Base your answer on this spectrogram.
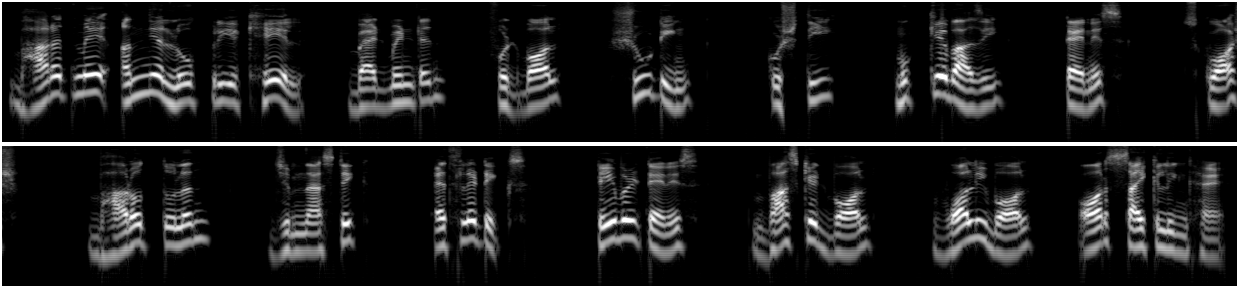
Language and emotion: Hindi, neutral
